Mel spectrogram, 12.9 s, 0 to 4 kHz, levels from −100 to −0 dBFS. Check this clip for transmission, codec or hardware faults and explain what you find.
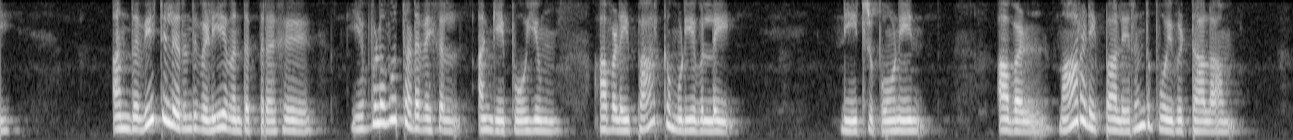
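No transmission, codec or hardware fault can be heard anywhere in the recording, and the speech signal stays continuous and stable throughout.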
